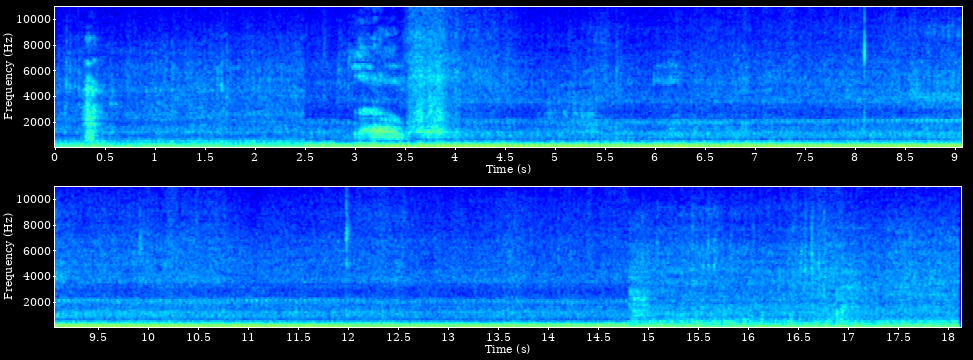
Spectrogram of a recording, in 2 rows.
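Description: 2022 Honda Africa Twin's parallel-twin engine running on the move under steady throttle. It gets louder about two and a half seconds in, holds, then eases off about fifteen seconds in, over a steady rush of wind and tyre noise.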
